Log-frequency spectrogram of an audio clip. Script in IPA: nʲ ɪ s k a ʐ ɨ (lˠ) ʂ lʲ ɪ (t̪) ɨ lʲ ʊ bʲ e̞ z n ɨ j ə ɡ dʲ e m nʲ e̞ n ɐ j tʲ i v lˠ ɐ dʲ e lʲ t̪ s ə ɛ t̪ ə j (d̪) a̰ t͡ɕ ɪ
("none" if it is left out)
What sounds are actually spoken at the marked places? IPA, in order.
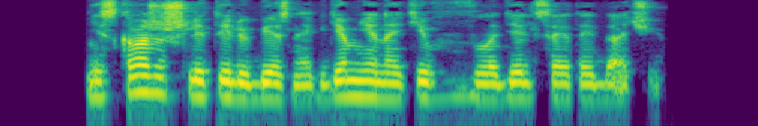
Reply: none, t̪, d̪

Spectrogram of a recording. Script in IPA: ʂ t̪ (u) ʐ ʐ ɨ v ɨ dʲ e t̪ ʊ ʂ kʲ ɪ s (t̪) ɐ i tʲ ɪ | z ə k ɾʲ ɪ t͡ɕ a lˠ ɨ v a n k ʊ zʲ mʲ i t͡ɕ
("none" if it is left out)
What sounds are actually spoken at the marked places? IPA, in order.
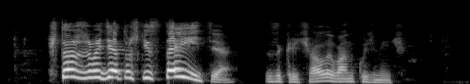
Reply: o, t̪

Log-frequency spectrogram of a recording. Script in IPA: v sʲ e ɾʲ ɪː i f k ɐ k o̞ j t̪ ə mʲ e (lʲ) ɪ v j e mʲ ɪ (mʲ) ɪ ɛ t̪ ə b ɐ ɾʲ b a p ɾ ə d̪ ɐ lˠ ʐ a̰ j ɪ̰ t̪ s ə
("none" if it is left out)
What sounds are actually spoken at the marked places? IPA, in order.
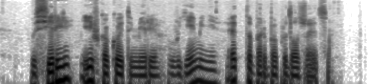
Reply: ɾʲ, nʲ

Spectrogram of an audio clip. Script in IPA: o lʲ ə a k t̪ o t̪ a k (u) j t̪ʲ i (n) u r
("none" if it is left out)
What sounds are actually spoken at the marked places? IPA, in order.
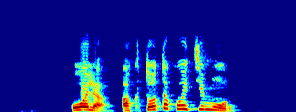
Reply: o, m

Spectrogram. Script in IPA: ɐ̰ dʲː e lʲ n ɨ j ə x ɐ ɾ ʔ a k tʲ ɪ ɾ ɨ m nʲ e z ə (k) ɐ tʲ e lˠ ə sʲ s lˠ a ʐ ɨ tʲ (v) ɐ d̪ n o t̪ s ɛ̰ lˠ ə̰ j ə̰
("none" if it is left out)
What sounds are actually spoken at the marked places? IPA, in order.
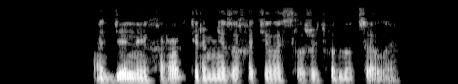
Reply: x, v

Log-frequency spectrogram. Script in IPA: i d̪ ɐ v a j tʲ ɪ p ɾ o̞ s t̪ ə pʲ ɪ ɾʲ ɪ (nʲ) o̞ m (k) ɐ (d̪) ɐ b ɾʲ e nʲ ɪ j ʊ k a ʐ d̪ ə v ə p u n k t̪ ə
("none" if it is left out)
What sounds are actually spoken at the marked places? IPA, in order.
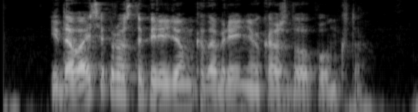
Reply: dʲ, k, d̪

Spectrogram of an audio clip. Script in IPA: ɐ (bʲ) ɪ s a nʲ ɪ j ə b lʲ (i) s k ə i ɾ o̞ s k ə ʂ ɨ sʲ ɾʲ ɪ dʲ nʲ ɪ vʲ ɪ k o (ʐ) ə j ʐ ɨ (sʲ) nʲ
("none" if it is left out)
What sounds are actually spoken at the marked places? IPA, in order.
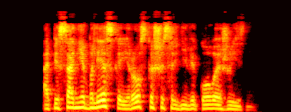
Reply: pʲ, e, v, zʲ

